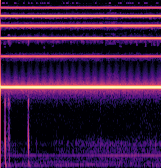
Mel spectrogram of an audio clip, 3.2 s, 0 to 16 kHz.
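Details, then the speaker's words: 1966-70 Mopar Chrysler B-body instrument voltage limiter tested on the 5-volt gauge side: steady tester tone with pulses as the limiter cycles, so the limiter is working properly. "That's working. That means that one works. So that is working properly."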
